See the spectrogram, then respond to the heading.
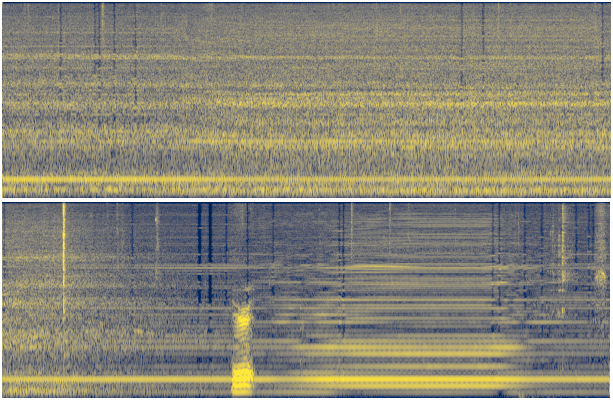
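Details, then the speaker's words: Race-shop furnace blower with an old shaft-through motor that spins freely by hand: a steady electrical hum and buzz, the motor never spins up smoothly, then a clunk, possibly a failed blower run capacitor. "it's either locked up or we're going to get lucky and it just needs a cap"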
